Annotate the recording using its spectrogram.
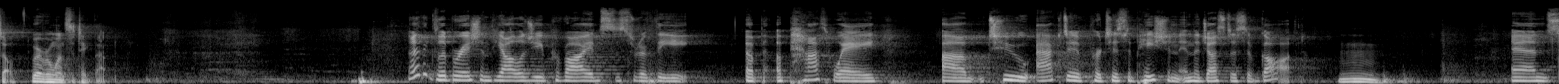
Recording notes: live at 2022 Theology Beer Camp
